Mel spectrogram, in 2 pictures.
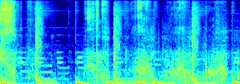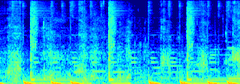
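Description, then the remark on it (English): Crunching of buttery Ritz crackers being chewed, a steady series of crisp bites and chews repeating roughly every half second, loud with no talking. “Today's crunch is Ritz crackers.”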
